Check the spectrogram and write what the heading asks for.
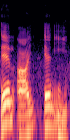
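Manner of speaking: slow, letter-by-letter dictation; measured dictation of each letter; spelling out letters. Shown as a demonstration. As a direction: spell it slowly for the class. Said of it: "discipline".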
